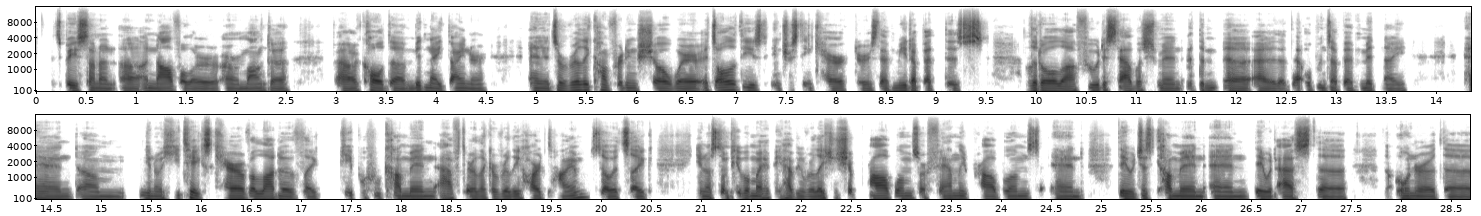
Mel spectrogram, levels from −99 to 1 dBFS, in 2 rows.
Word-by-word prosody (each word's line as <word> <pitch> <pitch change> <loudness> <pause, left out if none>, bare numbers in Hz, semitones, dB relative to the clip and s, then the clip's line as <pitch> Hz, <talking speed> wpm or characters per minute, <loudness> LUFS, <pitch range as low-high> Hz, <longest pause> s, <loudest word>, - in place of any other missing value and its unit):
it's - - -4
based 105 +2 +5
on 100 -3 0
a 90 - -1
a 100 - -1 0.2
a - - -3
novel, 95 -1 +1
or 90 - 0 0.2
or 95 -2 -2
a - - -6
manga, 90 0 -2 0.5
uh, 95 -1 +2
called, 105 -6 +3
uh, 90 -2 +1
Midnight 95 -1 -2
Diner, 95 -2 -2 0.4
and 100 -1 -1
it's 95 +1 +2
a 105 - +2
really 120 +1 +4
comforting 110 -3 -3
show 100 - +3
where 95 0 +4
it's 100 - 0
all 120 +2 +5
of 120 - -1
these 110 -3 -1
interesting - - -1 0.2
characters 95 -1 -2
that 90 - -3
meet 105 +1 -2
up - - +2
at - - 0
this 85 -1 0 0.7
little, 100 -2 +4
uh, 95 0 +2
food 110 0 -2
establishment 90 0 +2
at 95 - -10
the 100 - -1
m 105 +1 -5
uh 95 -2 +1
uh, 95 -2 0
that 85 - -5
that - - 0
opens 100 -1 -6
up 95 - -7
at 90 - -6
midnight, 85 -2 -6 0.6
and, 100 -2 -1 0.2
um, 90 -2 -4 0.2
you 110 - 0
know, 100 - -2
he 115 - -7
takes 115 -4 +5
care 105 -2 +6
of 100 - -4
a - - +4
lot 100 0 +3
of, - - -1 0.2
like, 90 - -3 0.3
people - - -8
who - - -8
come 105 -2 +1
in 95 0 -1 0.2
after, 100 - -3
like, 100 - -4
a 95 - 0
really 100 0 0
hard 100 -3 +2 0.2
time, 105 +6 -1 0.2
so, - - -1
it's, 95 - +5
like, 90 -1 -2 0.5
you - - -4
know, 95 - 0
some - - -1
people 105 - -1
might 100 +1 -1
be - - -11
having 100 -1 -2
relationship 100 +2 +1
problems 110 0 +3
or - - -2
family 105 +1 -3 0.2
problems, 100 +1 0 0.3
and 95 -1 -1 0.4
they - - +5
would 95 - -1
just 95 - 0
come 105 -1 +4
in, 95 - +1 0.2
and 95 0 0 0.2
they 105 - +3
would 95 - -2
ask 95 0 +5 0.2
the 90 -1 +1 0.5
the - - -14
owner 105 -2 +1
of 95 - -5
the 90 - +1
100 Hz, 210 wpm, -25 LUFS, 95-105 Hz, 0.7 s, care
